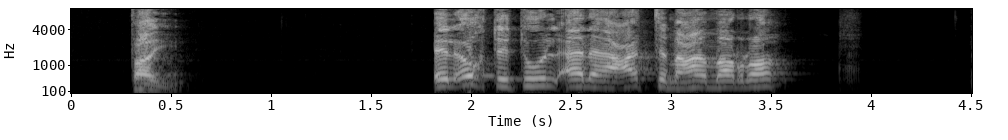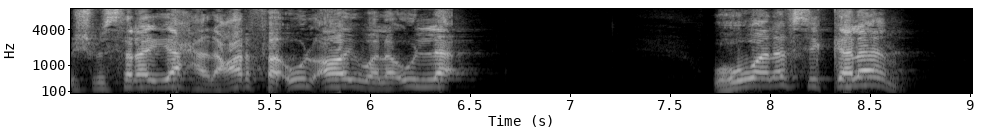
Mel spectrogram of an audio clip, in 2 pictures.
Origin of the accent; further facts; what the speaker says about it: Egypt; اللي بيسموه كد الكتاب كما هو المعهود عندنا في مصر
